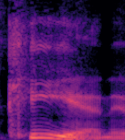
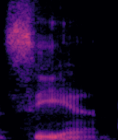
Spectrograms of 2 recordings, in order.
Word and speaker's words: Kian: It is Kian. It is a hard C. Kian, not CN.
